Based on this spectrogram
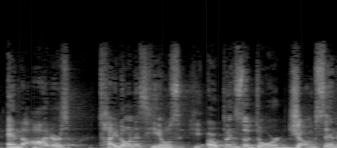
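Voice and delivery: ordinary talk, nothing marked

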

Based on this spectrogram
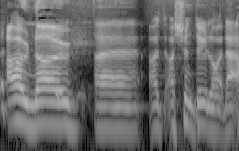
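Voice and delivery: a student caught out, playing it up as mock alarm; mock dismay. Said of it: "I'd be like".

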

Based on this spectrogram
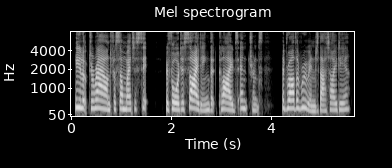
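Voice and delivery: ordinary delivery

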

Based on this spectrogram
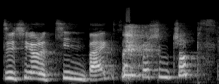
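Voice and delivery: put-on high, laughing send-up of a New Zealand accent; mock Kiwi accent. Host teasing Kiwi guest about fish and chips, mock Kiwi accent. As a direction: tease with squashed Kiwi vowels. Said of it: "take the piss out of Kiwis".

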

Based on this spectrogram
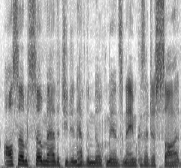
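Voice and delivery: normal talking voice

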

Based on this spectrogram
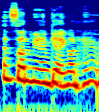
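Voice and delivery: laughs through the words, fast; a real giggle breaking in; laughing. Real, not acted. Telling listeners about her croaky voice, laughing.

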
